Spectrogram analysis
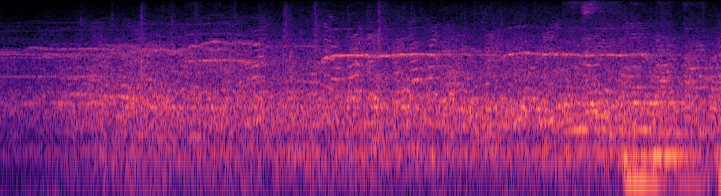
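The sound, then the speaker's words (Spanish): A football stadium crowd at El Alcoraz whistles at the referee at half-time: dense, continuous crowd noise with sustained high-pitched whistles cutting through, loud and unbroken throughout. “Pues vemos unos pitos que yo creo que van más dirigidos al árbitro que lógicamente a nuestro equipo.”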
